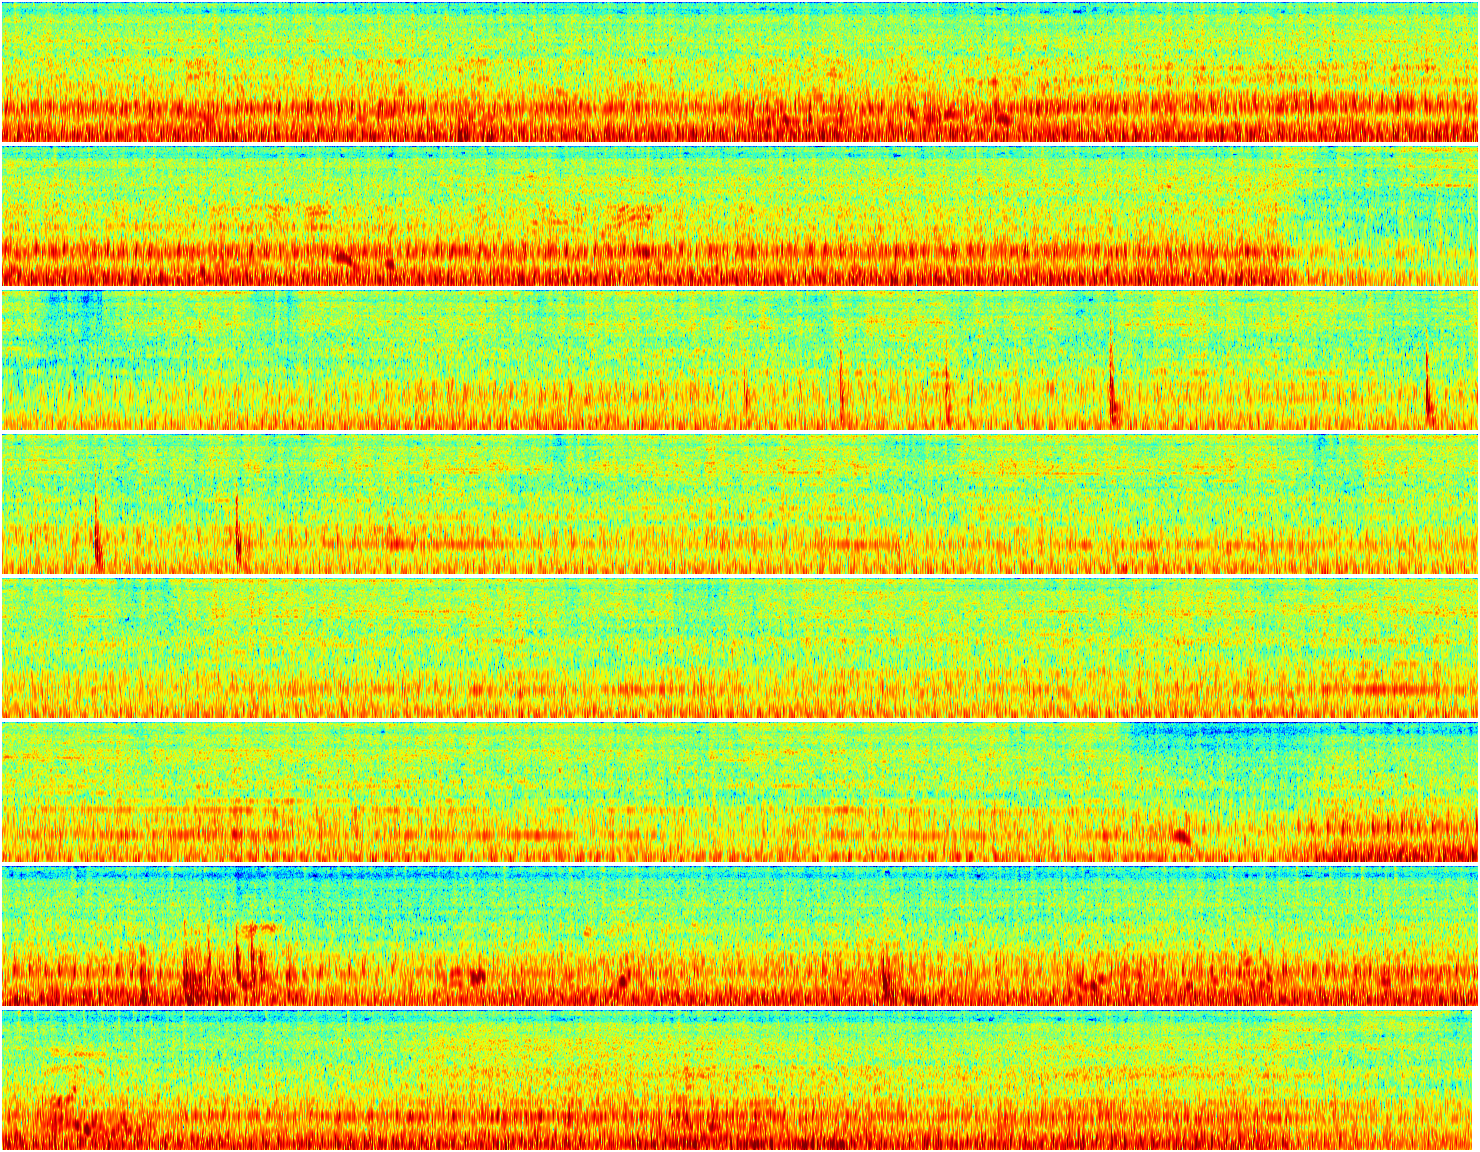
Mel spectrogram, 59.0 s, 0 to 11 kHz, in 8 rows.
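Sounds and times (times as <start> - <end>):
bandsaw mill engine drone: 0.0 - 59.0
saw hiss: 5.1 - 42.6, 47.4 - 59.0.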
